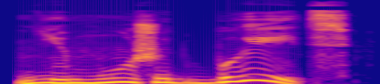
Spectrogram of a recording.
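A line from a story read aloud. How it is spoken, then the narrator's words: Whisper, then loud repeat. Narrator (Russian): прошептал он и повторил уже громко на весь кабинет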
